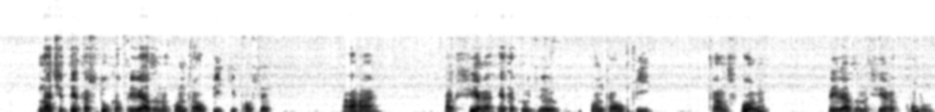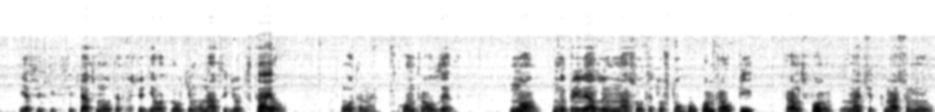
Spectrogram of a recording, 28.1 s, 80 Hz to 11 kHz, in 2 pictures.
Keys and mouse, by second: 1.8 shift+click, 2.9 ctrl+p, 8.1 shift+click, 9.4 ctrl+p, 13.2-13.8 shift+middle drag, 16.1-18.9 drag, 20.0 ctrl+z, 22.4 click, 23.6 shift+click, 24.8 ctrl+p.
